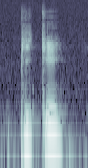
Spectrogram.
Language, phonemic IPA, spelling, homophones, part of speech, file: French, /pi.ke/, piquer, piquai / piqué / piquée / piquées / piqués / piquez, verb, Fr-piquer.ogg
- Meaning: 1. to prick; to sting 2. to sting 3. to put down, euthanise (an animal) 4. to nick, pinch, steal 5. to pride oneself on; to like to think that one can do 6. to stitch together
